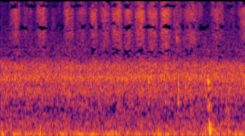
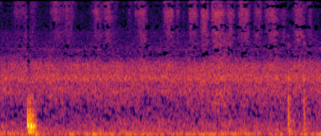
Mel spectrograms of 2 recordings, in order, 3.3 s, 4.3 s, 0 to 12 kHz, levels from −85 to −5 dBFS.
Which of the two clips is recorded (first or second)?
second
